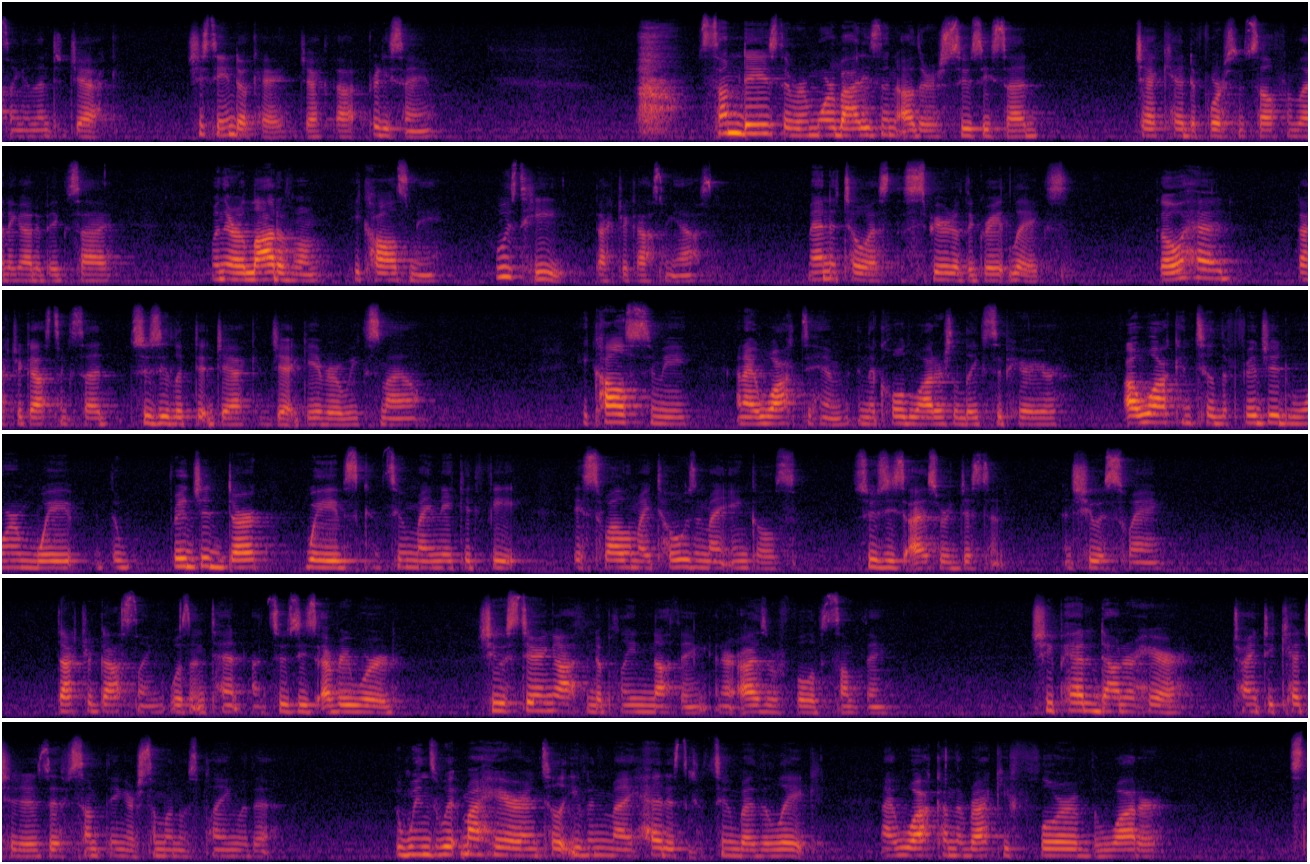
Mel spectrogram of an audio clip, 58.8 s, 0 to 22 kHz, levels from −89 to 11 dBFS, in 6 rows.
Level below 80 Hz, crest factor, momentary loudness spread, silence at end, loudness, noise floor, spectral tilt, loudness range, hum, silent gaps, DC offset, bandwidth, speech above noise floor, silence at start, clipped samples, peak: -82 dBFS; 24 dB; 14 LU; 0 s; -29 LUFS; -58 dBFS; -4 dB/octave; 8 LU; none; none; under 0.1%; 15 kHz; 29 dB; 0 s; under 0.1%; -6 dBFS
